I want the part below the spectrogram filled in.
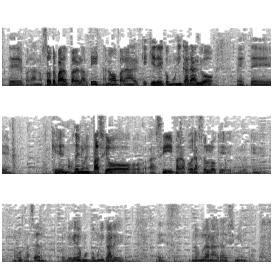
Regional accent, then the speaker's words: Buenos Aires, Argentina; De la capital.

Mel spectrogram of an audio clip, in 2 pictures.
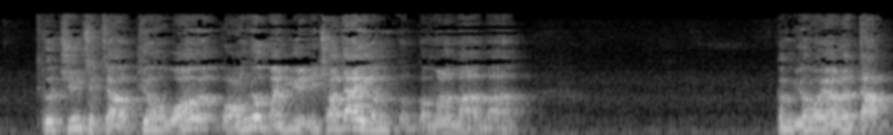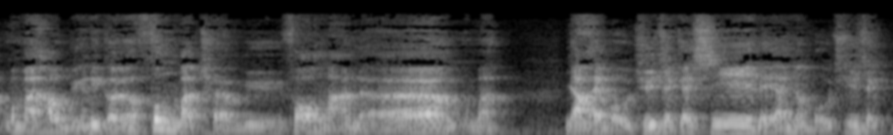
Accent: Hong Kong; 然後佢為非作歹，去欺壓我哋香港人，係咪？

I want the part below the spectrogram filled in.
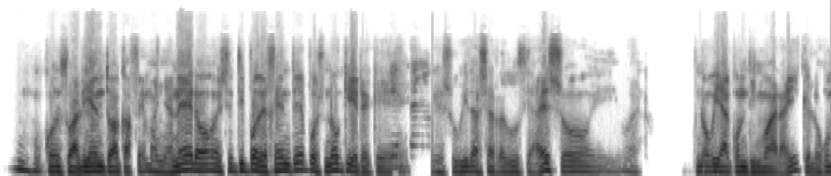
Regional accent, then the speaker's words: Leganés, Community of Madrid, Spain; nacer en Carabanchel, que está al lado, en el hospital militar. No, en Carabanchel Bajo, en el hospital militar nací. Y de ahí me llevaron a Leganés, entonces sí soy pepinero, o sea, no soy madrileño.

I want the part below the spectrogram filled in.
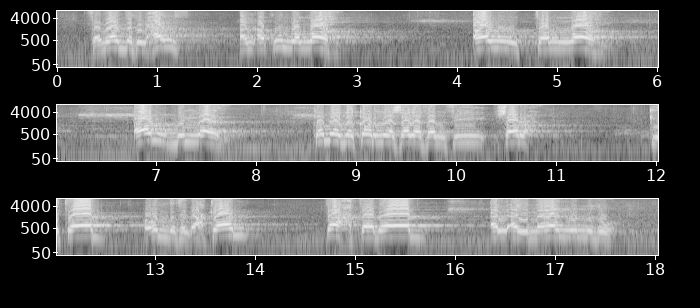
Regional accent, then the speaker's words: Egypt; نحن كمصريين نسأل الله لمصر العافية، كمصريين

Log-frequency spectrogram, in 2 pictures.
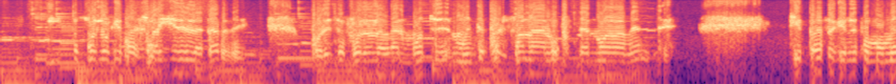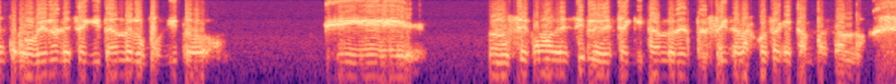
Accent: Quintero, Valparaíso, Chile; born or raised there

